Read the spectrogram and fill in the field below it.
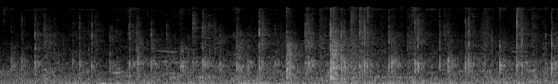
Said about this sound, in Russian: Сейчас проедут лошади.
